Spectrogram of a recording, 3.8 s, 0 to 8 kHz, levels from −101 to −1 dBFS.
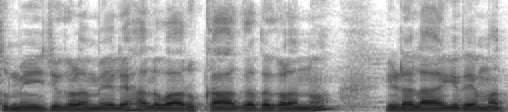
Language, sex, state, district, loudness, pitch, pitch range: Kannada, male, Karnataka, Bidar, -14 LUFS, 135 Hz, 130-140 Hz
